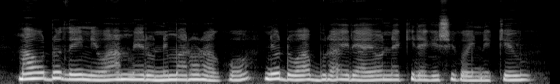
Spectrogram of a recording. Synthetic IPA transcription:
maodoðeinewameɾonemaɾɔɾaɣɔneodowabuɾaeɾeajɔnɛkiɾɛɣeɕiɣɔinekeu

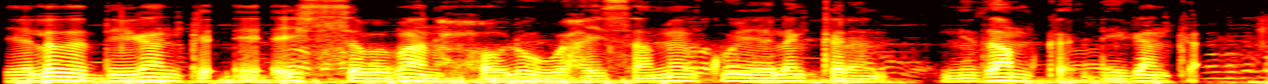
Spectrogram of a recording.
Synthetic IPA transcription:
jɛːlɐðɐd̪ɛːɣaːŋkʰɐʔɛʔɛjsɐβɐβaːnħɔːlʊɦʊwɑħɑjsaːmɛːŋkʰʊjɛːlɐŋkʰɐɾaːnː | ɪðaːmkʰɐd̪ɛːɣaːŋkʰɐ̥

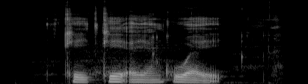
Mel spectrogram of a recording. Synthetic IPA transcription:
kʰejt̪kʰeʔajaŋkʰuwaḛ

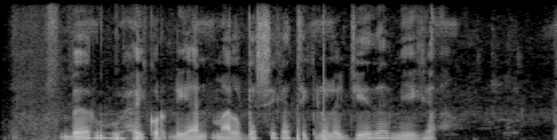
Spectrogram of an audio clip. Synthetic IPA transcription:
bɛːɾʊɦʊwħɑjkʰɔ̰rɖɪjaːnmaːlɡɐʃɪɣɐt̪ʰɛknɔlɔt͡ʃɪjɐðɐmiːɣɐ̰

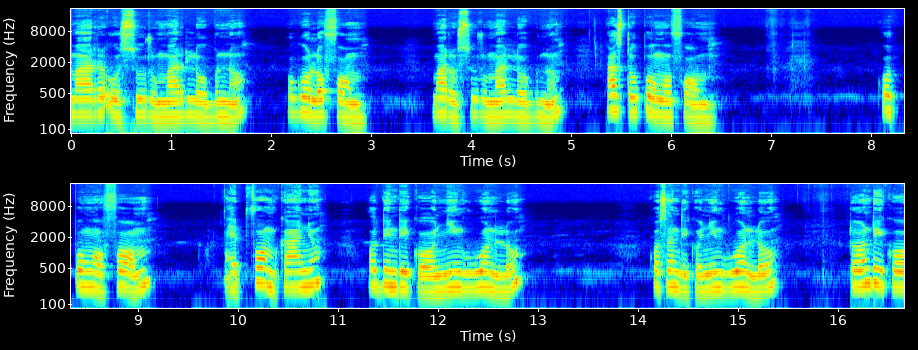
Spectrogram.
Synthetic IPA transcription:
marosuɾumarlobnɔ | ɔɡolɔfɔmː | aɾosuɾumarlobno | kastɔpoŋofɔm | kɔpoŋofɔm | ɛtfɔmkaɲɔ | ɔd̪ɪndɪkɔɲiŋɡwonlo | kɔsɛndɪkɔɲiŋɡwonlo | tɔːndɪkɔ

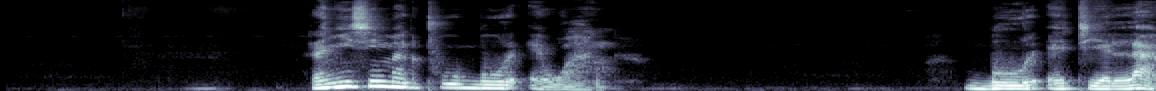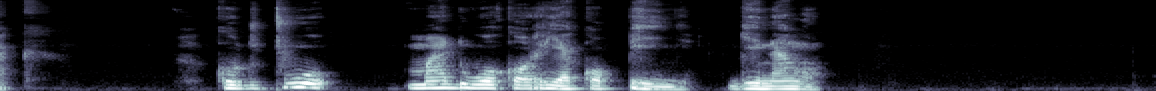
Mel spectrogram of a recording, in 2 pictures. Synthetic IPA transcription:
raɲisimaɡtʰwobuɾɛwa̰ŋ | buɾetʰjelak | odtwo | madwɔkɔɾjɛkɔpiɲ | ɡɪnaŋɔ

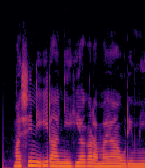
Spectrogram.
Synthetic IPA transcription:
maʃiniʔiɾaɲiɦijaɣaɺamajauɺimi

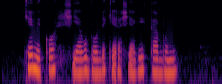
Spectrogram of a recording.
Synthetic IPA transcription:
kʰɛmikɔʃiaɣubɔdɛkɛ̰ɾaʃia̰ɣikabɔni

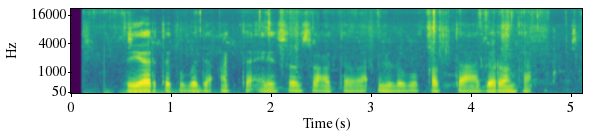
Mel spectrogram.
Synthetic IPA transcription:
d̪ɪjaːrt̪ʰɐkʰʊbɐd̪ɐ̰ʔɐɡt̪ʰɐ̰ʔɛːsɔːsɔʕɔt̪ʰɐwɑːʔɪnlɐɣʊqɑbt̪ʰaːɡɐɾɔːŋkʰɐ

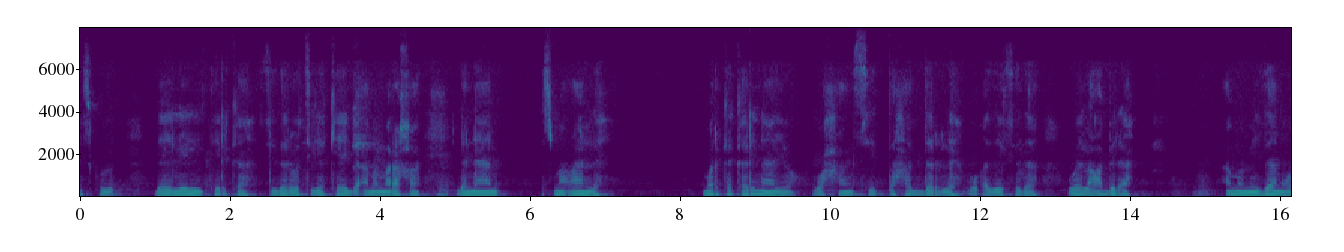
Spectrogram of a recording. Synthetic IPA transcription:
ɪskʰʊ | ɖɛːlilt̪ʰɪrkʰɐsɪðɐɾɔːt̪ʰɪɣɐkʰɛːɣɐʔɐmɐmɐɾɑχɐɖɐnaːn | ɪsmɐʕɑːnlɛh | mɐrkʰɐkʰɐɾɪnajɔwɑħɑːnsɪt̪ʰɐħɑd̪ɐrlɛhʊʔɐðɛːɡsɐðaː | wɛːlʕɑbɪɾɐh | ɐmɐmiːzaːnqʊ

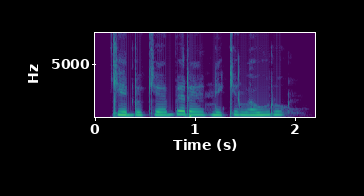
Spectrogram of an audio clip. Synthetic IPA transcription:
kedokɪɛbɛɾɛnekɪŋɡauɾo

